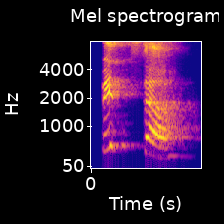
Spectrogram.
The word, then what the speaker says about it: pizza: The next word, the favorite one, pizza. Pizza. It should never be pronounced as pizza. Pizza is a wrong pronunciation. Pizza. T ka halka sa sound aata hai.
